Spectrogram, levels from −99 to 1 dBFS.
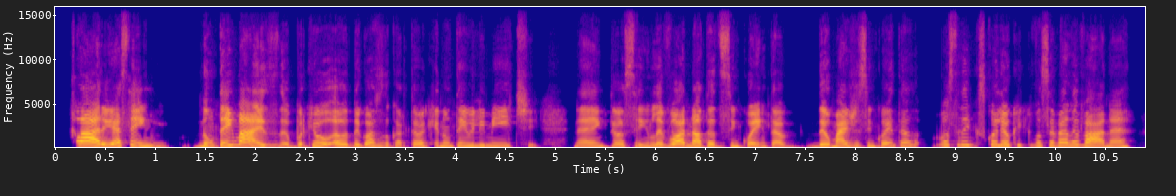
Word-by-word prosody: Claro, 420 -9 +9
e, 265 - +3
assim, 255 - -1 0.3
não 275 - -2
tem 385 - +4
mais, 330 - +6
eh - - -5
porque 255 +10 -5
o 320 - +2 0.2
o - - 0
negócio 275 +9 -2
do 270 - -10
cartão 215 +4 -6
é 290 - -2
que 275 +1 -11
não 295 0 -5
tem 305 -1 -4
o - - -2
limite, 320 0 -8 0.3
né, 200 +2 -3
então, 220 +2 -6
assim, 235 -3 -7
levou 215 +6 0
a 300 - +7
nota 270 -3 +2
de 230 - -16
$50, 190 -8 -3 0.2
deu 225 +3 -1
mais 275 +1 +2
de 255 - -9
$50, 310 +10 -6
você 390 0 -8
tem 405 0 -4
que - - -23
escolher 385 -2 -2
o - - -6
que 370 0 -9
que 350 - -26
você 355 +1 -7
vai 340 -1 +1
levar, 355 - +2
né. 205 +5 -5
275 Hz, 230 wpm, -22 LUFS, 225-345 Hz, 0.3 s, Claro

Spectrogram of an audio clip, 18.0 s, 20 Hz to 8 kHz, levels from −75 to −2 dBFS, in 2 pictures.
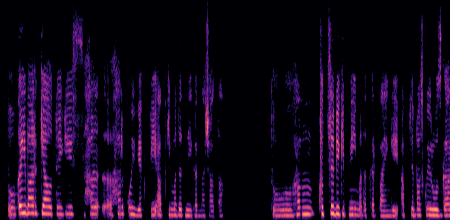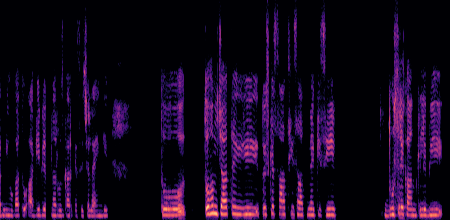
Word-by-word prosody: तो 240 - -3
कई 275 +1 +10
बार 280 0 +4
क्या 270 -1 +6
होता 250 -1 0
है 245 - -2
कि 255 +2 -5
इस 250 - -10 0.2
ह 250 0 0 0.4
हर 255 +1 -5
कोई 245 -2 0
व्यक्ति 205 0 -2
आपकी 225 - -6
मदद 210 0 -1
नहीं 200 0 -2
करना 190 0 -12
चाहता। 185 0 -1 1.0
तो 200 +1 -4
हम 245 0 +1 0.2
खुद 255 - +3
से 275 - +7
भी 255 +1 +7
कितनी 230 -1 -3
ही 225 - -5
मदद 200 -2 -9
कर 195 - -6
पाएँगे? 185 0 -5
अपने 220 - -7
पास 210 0 -4
कोई 220 -1 -1
रोज़गार 205 -1 +3
नहीं 205 0 -6
होगा 200 0 -4
तो - - -5
आगे 210 +2 -6
भी 210 - -3
अपना 205 -1 -7
रोज़गार 190 0 -8
कैसे 190 0 -17
चलाएँगे? 190 0 -7 1.1
तो 215 0 +4 0.4
तो - - +10
हम 270 +1 +9
चाहते 245 0 +5
ही 240 -1 +1
तो 240 - -1
इसके 255 +3 -3
साथ 245 0 -4
ही 255 - -10
साथ 225 -2 -2
में 220 0 -1
किसी 220 +1 -1 1.1
दूसरे 235 +2 +3
काम 215 -4 -1
के 210 - -5
लिए 210 0 +1
भी 210 +1 -1
220 Hz, 190 wpm, -26 LUFS, 200-245 Hz, 1.1 s, कई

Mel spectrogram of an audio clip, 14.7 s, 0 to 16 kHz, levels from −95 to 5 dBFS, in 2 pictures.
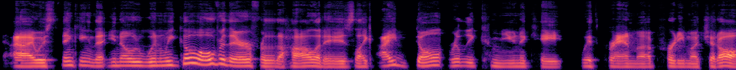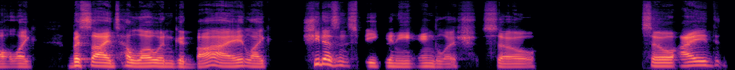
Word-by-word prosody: I 130 0 +7
was 135 0 +1
thinking 175 -2 -5
that, 140 +1 -1
you 155 - -8
know, 160 0 -1
when 160 +2 -4
we 180 +1 -1
go 250 +6 +3
over 220 +3 +3
there 150 -5 +2
for 140 -2 -5
the 130 - -3
holidays, 125 -3 -1
like, 125 0 -4
I 160 -1 0
don't 170 +5 -1
really 150 -2 -7
communicate 125 -4 -6 0.2
with 135 0 -6
grandma 120 -1 0 0.2
pretty 125 -2 -2
much 120 -1 -8
at - - -2
all. 120 -4 +4
Like, 120 -1 -2 0.3
besides 145 -4 +6
hello 135 0 +3
and 125 -2 -3
goodbye, 130 +3 +2
like, 125 -3 -3 0.3
she 225 - 0
doesn't 175 -9 +2
speak 140 -3 -6
any 125 -2 0
English. 125 -1 -6
So 120 0 -4 1.1
so 140 0 +1
I 165 +4 +6
d 175 +1 -17
135 Hz, 165 wpm, -24 LUFS, 125-155 Hz, 1.1 s, I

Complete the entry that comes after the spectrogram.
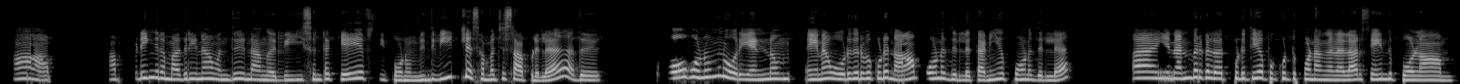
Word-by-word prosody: ஆ - - -3 1.0
அப்டிங்கிற 290 +6 -2
மாதிரினா 255 +3 +1
வந்து 220 +4 0
நாங்க 210 -2 0 0.2
ரீசென்ட்டா 215 +3 -2
KFC 265 +4 0 0.2
போனோம். 190 -1 0
இந்த 210 +2 -1
வீட்ல 340 +5 +1
சமைச்சு 225 +1 -1
சாப்பிடல 190 -3 0 0.2
அது 210 -2 -1 0.9
போகணும்னு 340 +4 +2
ஒரு 235 - -1
எண்ணம். 255 +3 +1 0.3
ஏன்னா 255 +4 +3
ஒரு 245 - +2
தடவை 275 0 +1
கூட 295 - +3
நான் 255 +8 +1
போனதிலல 230 -8 0
தனியா 220 +6 +1
போனதிலல. 205 -4 0 1.1
என் 275 -1 +1
நண்பர்கள 305 +2 +2
வற்படுத்தி 270 +1 -2
அப்போ 275 - -4
கூட்டிட்டு 270 0 -3
போனாங்க 225 -2 +1
"எலலாரும் 215 +2 +1
சேர்ந்து 240 +1 +1
போகலாம். 200 -1 +1
240 Hz, 135 wpm, -23 LUFS, 215-275 Hz, 1.1 s, ஏன்னா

